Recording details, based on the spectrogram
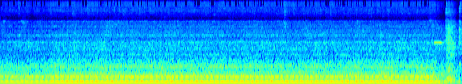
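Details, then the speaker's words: LG washing machine on a spin cycle: hums steadily through spin, then the drive cuts out near the end and winds down as the door-open (dE) error stops the cycle; lid switch reading open. "Y como pueden ver, ahí tenemos el error de... Esto es algo muy sencillo de reparar."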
